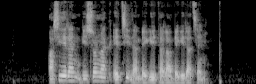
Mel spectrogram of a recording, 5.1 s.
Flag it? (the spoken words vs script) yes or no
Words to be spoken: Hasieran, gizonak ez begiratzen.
yes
